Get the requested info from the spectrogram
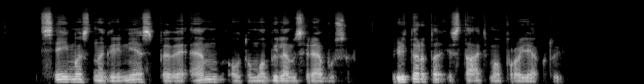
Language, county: Lithuanian, Vilnius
